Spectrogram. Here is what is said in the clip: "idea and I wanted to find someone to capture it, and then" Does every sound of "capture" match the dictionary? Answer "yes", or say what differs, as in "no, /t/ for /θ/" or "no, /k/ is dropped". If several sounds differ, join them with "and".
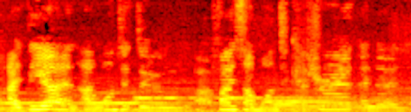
no, /p/ is dropped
